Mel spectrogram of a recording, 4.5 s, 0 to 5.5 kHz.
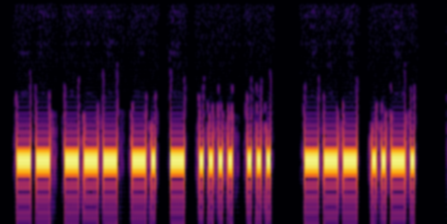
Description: Morse code, heard as a keyed tone, about 25 wpm, 600 Hz. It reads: MONTHS OF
